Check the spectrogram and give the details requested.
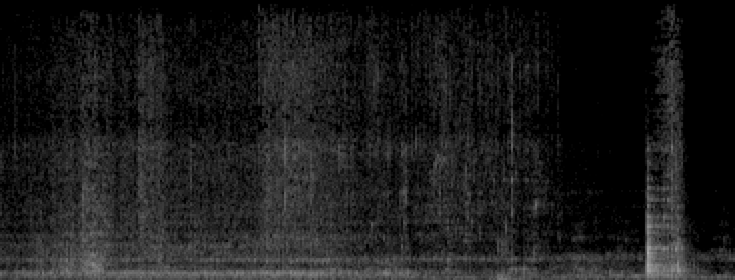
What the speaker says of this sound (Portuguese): Aí agora eu vou colocar a água e colocar para cozinhar.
